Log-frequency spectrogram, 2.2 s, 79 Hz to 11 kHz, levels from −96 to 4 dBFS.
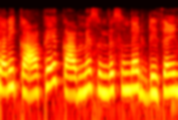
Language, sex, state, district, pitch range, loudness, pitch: Hindi, female, Bihar, East Champaran, 240-290 Hz, -18 LUFS, 265 Hz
